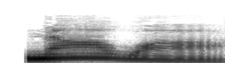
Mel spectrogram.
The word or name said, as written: nahua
